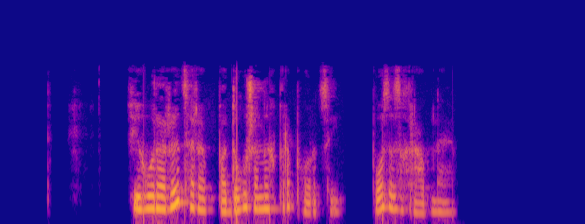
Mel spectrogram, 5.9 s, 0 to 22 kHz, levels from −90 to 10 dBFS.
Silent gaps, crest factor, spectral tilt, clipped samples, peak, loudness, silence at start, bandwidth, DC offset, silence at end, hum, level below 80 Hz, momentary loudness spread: 3.46-3.72 s; 18 dB; -6.5 dB/octave; under 0.1%; -2 dBFS; -18 LUFS; 1.3 s; 7.6 kHz; under 0.1%; 1.3 s; none; -50 dBFS; 17 LU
